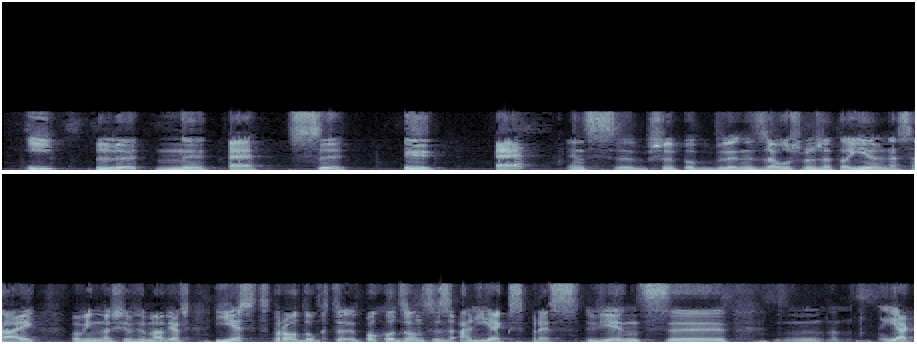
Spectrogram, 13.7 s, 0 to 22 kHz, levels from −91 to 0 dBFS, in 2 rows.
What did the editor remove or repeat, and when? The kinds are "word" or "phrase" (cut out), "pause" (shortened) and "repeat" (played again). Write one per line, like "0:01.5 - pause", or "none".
0:04.1 - pause
0:08.8 - word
